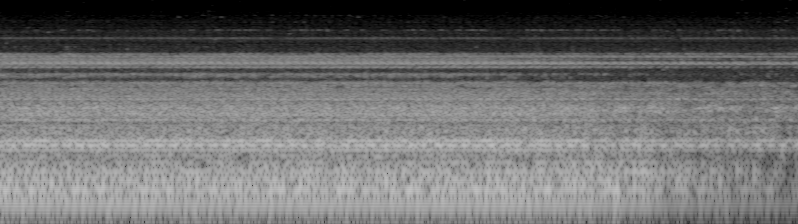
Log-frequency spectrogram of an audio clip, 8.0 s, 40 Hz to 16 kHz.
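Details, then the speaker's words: Non-CDL box truck with air brakes, morning pre-trip test: steady diesel idle with a quick, even chug of about four beats a second as the compressor builds air, gauges together heading to 120 PSI; normal pressure build. "Okay, now the gauges are together, and they should remain relatively together from this point on. And they should build pressure all the way down to 120."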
